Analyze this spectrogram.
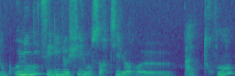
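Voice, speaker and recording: A woman speaks over noticeable background noise. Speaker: knitting podcaster. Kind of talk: casual monologue podcast. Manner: hesitant with many fillers.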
